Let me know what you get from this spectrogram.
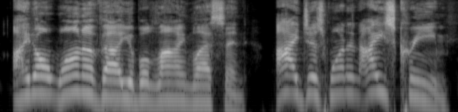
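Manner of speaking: put-on a kid refusing a lesson, wanting ice cream; demanding exclamation. Shown as a demonstration. Teacher voicing a child's exclamation, loud whiny demand. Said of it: "they're expressing a feeling".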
